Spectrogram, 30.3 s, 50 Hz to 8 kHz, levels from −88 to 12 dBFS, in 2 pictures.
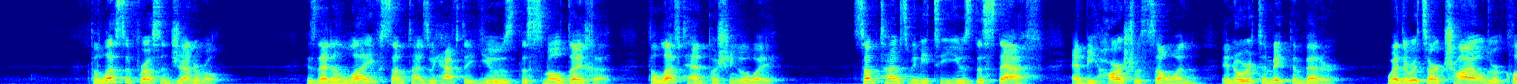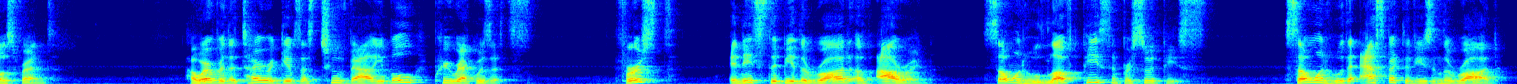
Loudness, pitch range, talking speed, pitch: -22 LUFS, 110-175 Hz, 160 wpm, 150 Hz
